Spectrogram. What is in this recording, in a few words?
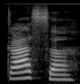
"caza", Spanish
